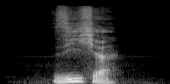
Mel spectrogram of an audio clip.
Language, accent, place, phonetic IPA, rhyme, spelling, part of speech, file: German, Germany, Berlin, [ˈziːçɐ], -iːçɐ, siecher, adjective, De-siecher.ogg
- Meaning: 1. comparative degree of siech 2. inflection of siech: strong/mixed nominative masculine singular 3. inflection of siech: strong genitive/dative feminine singular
